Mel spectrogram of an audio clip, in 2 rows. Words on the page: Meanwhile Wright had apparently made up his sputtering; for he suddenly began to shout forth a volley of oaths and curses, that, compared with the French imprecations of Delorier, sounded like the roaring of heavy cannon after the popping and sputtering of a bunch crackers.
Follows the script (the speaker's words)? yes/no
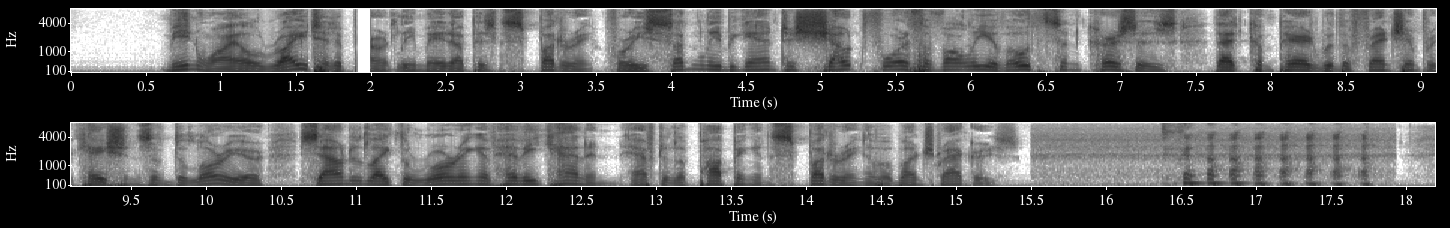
yes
